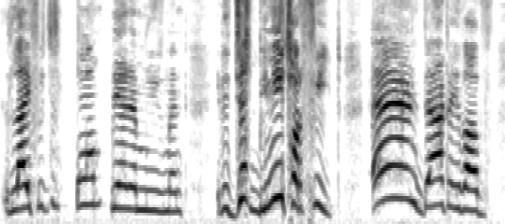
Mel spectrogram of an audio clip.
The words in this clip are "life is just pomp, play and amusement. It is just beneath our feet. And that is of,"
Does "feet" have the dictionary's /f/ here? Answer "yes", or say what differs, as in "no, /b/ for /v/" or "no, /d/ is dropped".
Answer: yes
